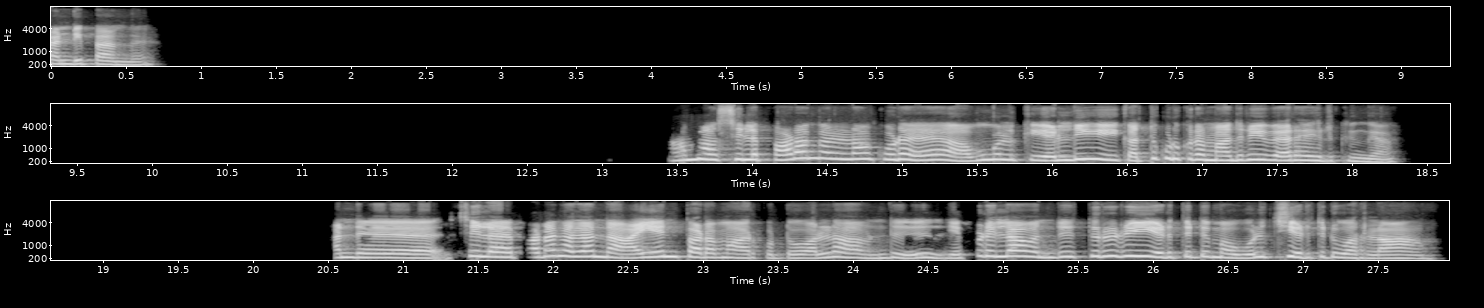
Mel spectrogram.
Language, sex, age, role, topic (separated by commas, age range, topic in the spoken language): Tamil, female, 35-39, host, சினிமா கதைகள் நமக்கு கருத்துகளை உருவாக்கவும் மாற்றவும் எப்படி உதவுகின்றன?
